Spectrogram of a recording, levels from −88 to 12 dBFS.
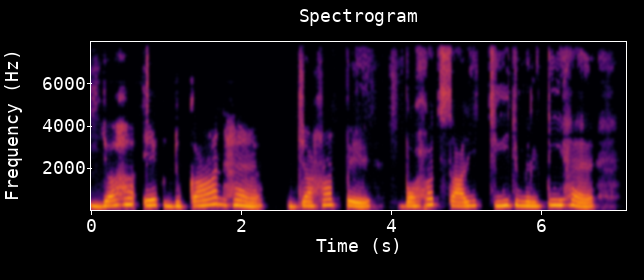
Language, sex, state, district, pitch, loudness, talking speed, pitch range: Hindi, male, Bihar, Sitamarhi, 225 Hz, -12 LUFS, 100 wpm, 210-255 Hz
